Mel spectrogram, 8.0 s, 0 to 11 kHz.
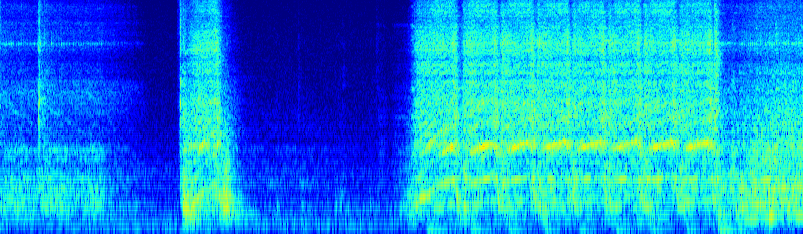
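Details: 10hp LaunTop Yanmar-clone diesel at about -4C, hard cold starting. A short crank, a pause, then long regular cranking at about two strokes a second without firing. The owner suspects a poor ground through a painted-over stud.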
